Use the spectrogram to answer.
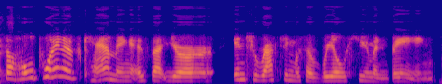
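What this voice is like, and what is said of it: Australian accent. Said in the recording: “stick to the Australian accent ... you're Australian ... I love your accent ... the Australian accent ... It's quite brash”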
